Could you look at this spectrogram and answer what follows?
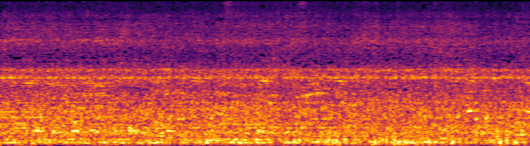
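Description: Steady restaurant background noise: an even low rumble and hiss, like ventilation running over the grill tables, with no distinct events.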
